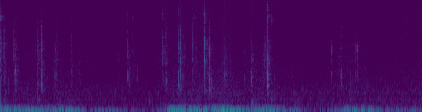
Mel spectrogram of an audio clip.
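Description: Computer keyboard keystrokes: a name typed in short, irregular runs of clicks, with a dull low thud under the louder runs.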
